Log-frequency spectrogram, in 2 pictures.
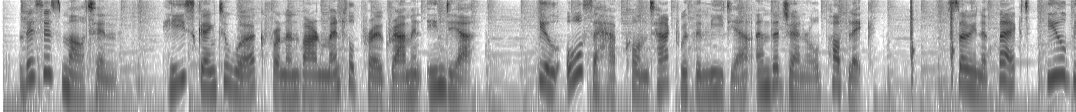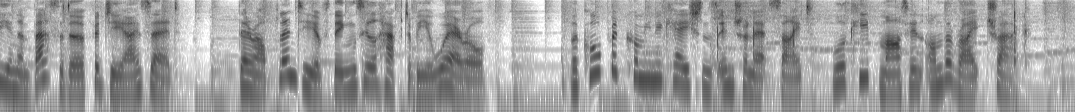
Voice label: e learning; giz; LOFT VOICES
